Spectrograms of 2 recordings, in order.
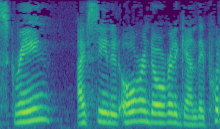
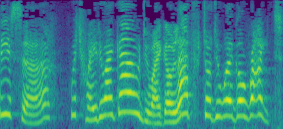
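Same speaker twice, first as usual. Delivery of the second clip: really bad, clumsy put-on British accent, high and raised; 7 semitones higher, 7 dB louder than usual. Retelling Alice asking the Cheshire Cat which way to go, bad British accent as Alice. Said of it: "I do a really bad British accent".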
